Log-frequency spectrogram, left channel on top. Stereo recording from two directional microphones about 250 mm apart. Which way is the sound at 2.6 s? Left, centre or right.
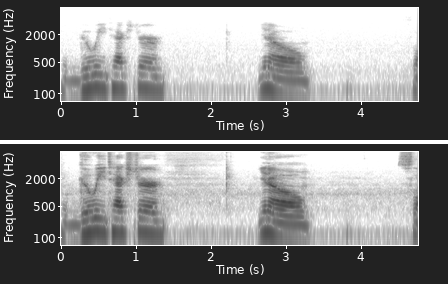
Centre.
